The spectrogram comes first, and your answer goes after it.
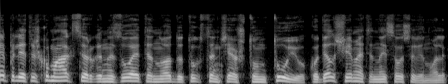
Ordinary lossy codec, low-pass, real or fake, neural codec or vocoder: Opus, 64 kbps; 10.8 kHz; real; none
